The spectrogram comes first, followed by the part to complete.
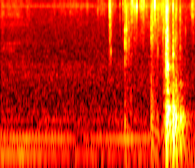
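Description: Mostly quiet, with a low steady hum, then a few faint clicks in the last half-second or so as pruning shears are handled and put down on a plastic tarp.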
